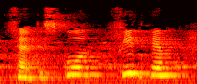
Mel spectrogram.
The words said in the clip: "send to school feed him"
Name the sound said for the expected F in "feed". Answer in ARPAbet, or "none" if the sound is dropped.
F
